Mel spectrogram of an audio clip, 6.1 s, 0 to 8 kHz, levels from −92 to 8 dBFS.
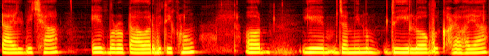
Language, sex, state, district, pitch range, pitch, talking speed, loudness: Garhwali, female, Uttarakhand, Tehri Garhwal, 205-220 Hz, 215 Hz, 155 wpm, -15 LUFS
